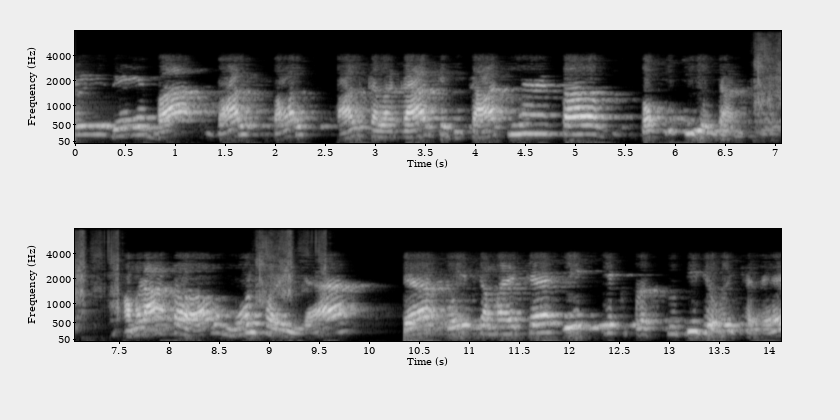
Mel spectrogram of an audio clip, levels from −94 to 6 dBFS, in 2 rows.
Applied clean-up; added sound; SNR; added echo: classical method WPE with log-MMSE.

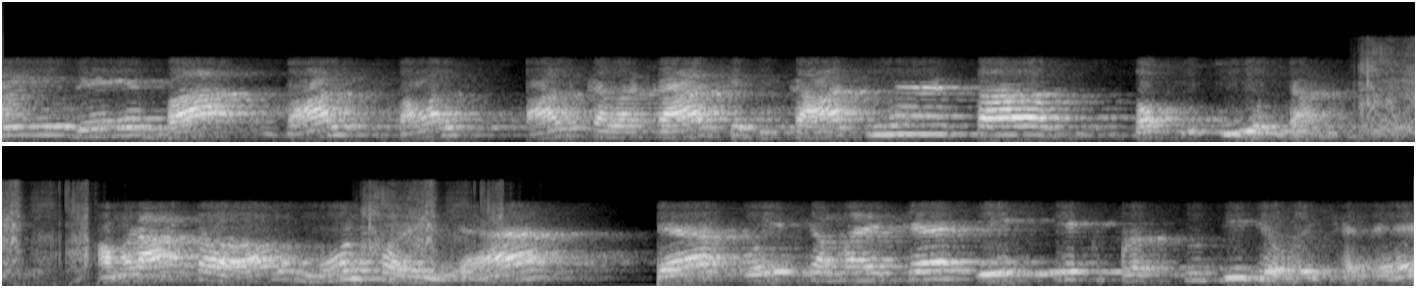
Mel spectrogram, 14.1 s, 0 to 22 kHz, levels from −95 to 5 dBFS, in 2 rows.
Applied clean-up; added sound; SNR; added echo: none; Zipper (clothing); 17 dB; reverberation time 1.0 s.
